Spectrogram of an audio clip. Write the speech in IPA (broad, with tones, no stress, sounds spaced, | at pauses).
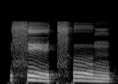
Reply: s e˥˨ ɪ̯ t͡sʰ ɤ˥˨ ŋ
